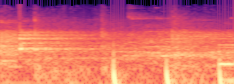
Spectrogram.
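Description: Basketball bouncing twice on a hardwood gym floor, two deep thumps about half a second apart, with echo from the sports hall.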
